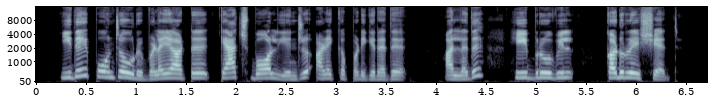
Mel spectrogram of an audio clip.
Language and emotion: Tamil, neutral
